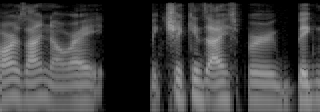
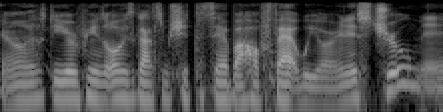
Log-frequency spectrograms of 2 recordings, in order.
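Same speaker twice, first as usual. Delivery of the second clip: ordinary delivery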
